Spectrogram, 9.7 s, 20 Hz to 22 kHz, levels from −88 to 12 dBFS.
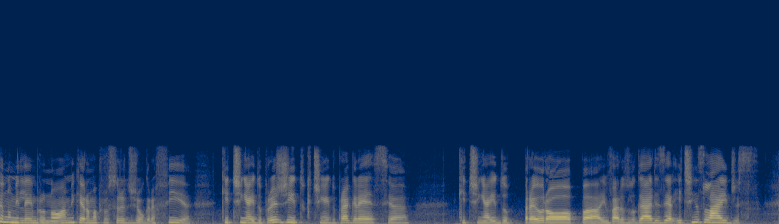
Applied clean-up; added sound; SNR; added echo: none; none; none; none.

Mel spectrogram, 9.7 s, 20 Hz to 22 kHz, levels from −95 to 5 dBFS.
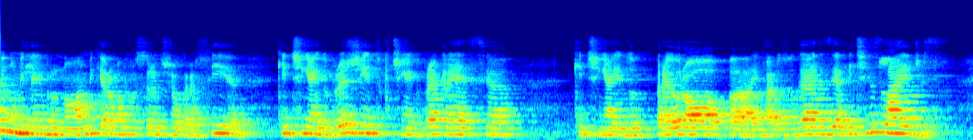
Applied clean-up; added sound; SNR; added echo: none; none; none; reverberation time 1.3 s.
